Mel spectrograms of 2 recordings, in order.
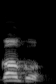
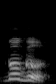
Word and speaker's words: Google: G double Oh GED so I had people say go go it's not go go they're two O's there is no bubble like that Google glass is Google so all of you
